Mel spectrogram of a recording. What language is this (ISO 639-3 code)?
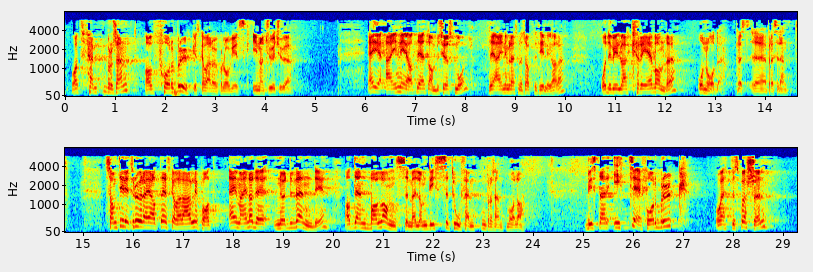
nno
